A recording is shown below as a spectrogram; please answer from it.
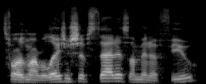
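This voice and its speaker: Relaxed young man from Dallas. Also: mid-range voice, very fast, dry recording. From Dallas, Texas. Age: 20s. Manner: relaxed, candid, laughing a little. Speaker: podcast crew member. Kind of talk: casual podcast talk.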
